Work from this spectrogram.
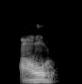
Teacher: la H es como si no estuviera, porque a la hora de pronunciarlo, lo que yo junto ahí es, al principio de la palabra, es la A y la O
